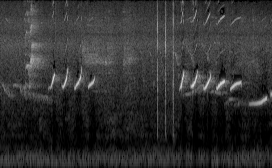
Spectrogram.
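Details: Lure song of the white-rumped shama, meant to provoke singing: series of four or five high rising whistled notes repeated quickly, broken by a few sharp clicks, ending in a long drawn-out whistle.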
